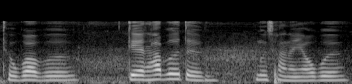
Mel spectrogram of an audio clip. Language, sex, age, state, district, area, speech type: Bodo, female, 60+, Assam, Kokrajhar, rural, spontaneous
